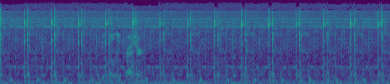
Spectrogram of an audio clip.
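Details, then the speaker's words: Vacuflush toilet after duckbill valve replacement, holding tank filled: low steady hum with an even tick about twice a second; plenty of pressure, water passes, clicking as the first tank empties and pressure builds normally. "plenty of pressure you can hear the water going through and then we hear clicking like that that's pretty much the water is empty out of that first holding tank so now what it's doing is building pressure in the tank"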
